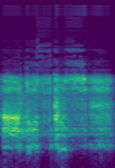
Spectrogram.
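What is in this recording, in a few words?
near waypoint mood med, speech japanese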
